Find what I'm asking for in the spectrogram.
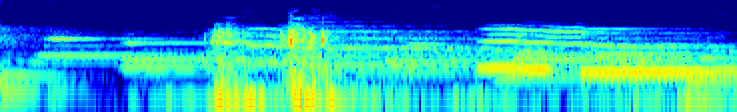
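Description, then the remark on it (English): A door swings open with a short, fairly loud clunk and rattle, set against a steady, sustained tonal hum that runs throughout; no one speaks. “This door. Where does it lead? Why not open it?”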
